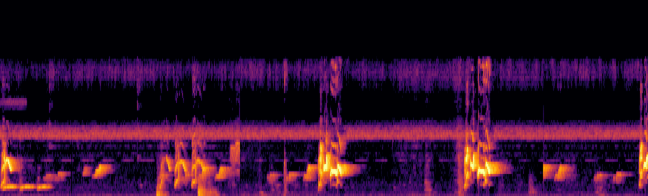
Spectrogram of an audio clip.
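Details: Sooty-headed bulbul in lively chatter: a few soft whistled notes, then two loud bubbly bursts a couple of seconds apart, linked by quiet chirps, with a steady faint high whine behind.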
